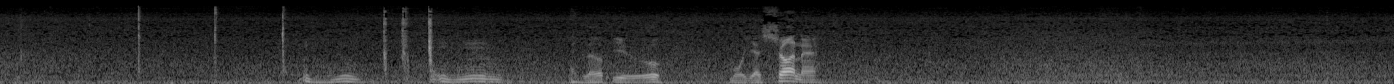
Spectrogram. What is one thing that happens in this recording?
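Waves wash gently onto the shore.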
